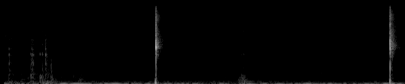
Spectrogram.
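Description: Two sharp finger snaps, one about one and a half seconds in and one near the end, made close to a binaural dummy-head microphone as a mock hearing check. A few faint clicks come just at the start.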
